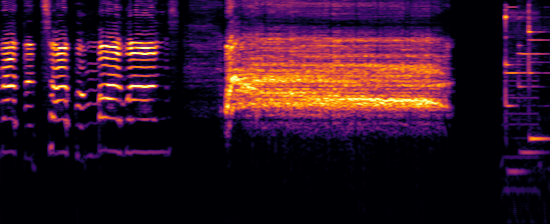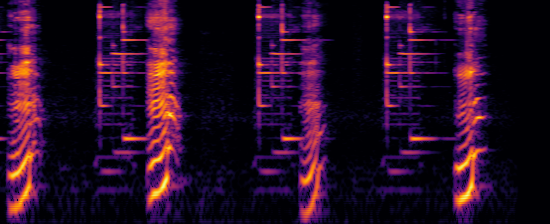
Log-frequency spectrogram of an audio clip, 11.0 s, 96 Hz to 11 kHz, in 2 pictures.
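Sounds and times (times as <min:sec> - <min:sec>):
person screaming: 0:02.2 - 0:04.6
chiming music loop: 0:05.0 - 0:07.3, 0:08.1 - 0:10.3
person singing: 0:08.5 - 0:08.8.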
